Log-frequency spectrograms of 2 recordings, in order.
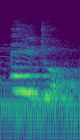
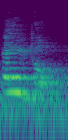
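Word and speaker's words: εἴδω: So family, the word no is pronounced eido, eido in Greek.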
